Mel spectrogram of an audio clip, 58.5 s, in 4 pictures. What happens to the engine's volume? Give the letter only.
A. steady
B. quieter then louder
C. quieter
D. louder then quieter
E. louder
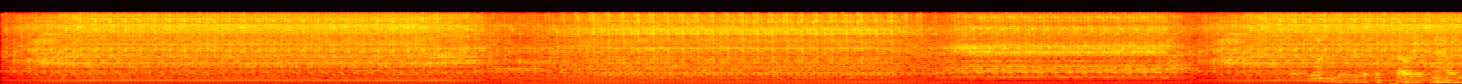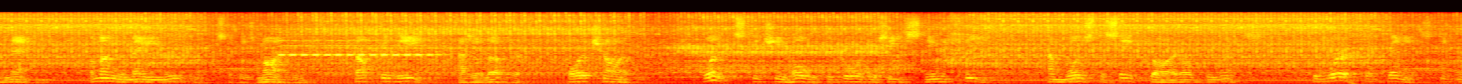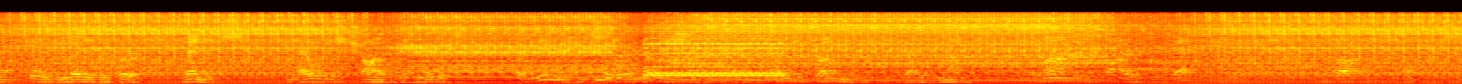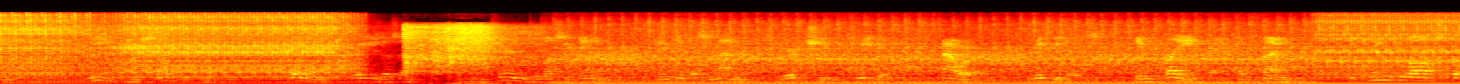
A.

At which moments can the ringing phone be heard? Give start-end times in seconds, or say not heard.
17.4-18.8, 35.1-37.1.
